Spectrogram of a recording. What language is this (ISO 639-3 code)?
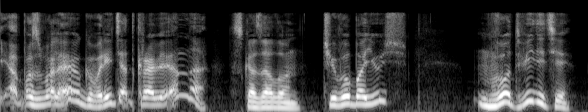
rus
